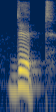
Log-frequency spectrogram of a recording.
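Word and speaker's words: debt: যার অর্থ হচ্ছে সরাসরি ডেট ডিইবিটি এখানে ডেপ হওয়ার কথা কিন্তু বির উচ্চারণ এখানে সাইলেন্ট থাকবে তাহলে এইটির অর্থ হয় ডেট ডেট হচ্ছে ঋণ মত মথ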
